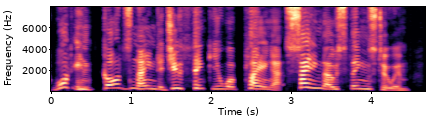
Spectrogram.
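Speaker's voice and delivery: very high, slow, loud reproach; outraged shout. A narrator's reading. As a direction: shout it, stretching the words. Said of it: "Mother shouted".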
